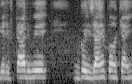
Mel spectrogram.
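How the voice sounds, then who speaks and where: The woman's voice has a dark, mellow tone. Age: 80s+. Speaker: singer. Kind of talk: interview answer.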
